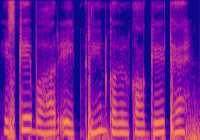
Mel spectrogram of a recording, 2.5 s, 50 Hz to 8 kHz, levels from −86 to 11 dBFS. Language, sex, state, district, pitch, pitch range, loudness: Hindi, female, Himachal Pradesh, Shimla, 220 Hz, 210-235 Hz, -20 LUFS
